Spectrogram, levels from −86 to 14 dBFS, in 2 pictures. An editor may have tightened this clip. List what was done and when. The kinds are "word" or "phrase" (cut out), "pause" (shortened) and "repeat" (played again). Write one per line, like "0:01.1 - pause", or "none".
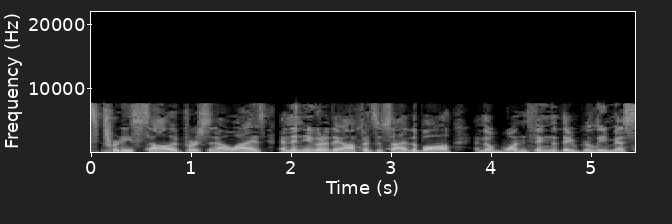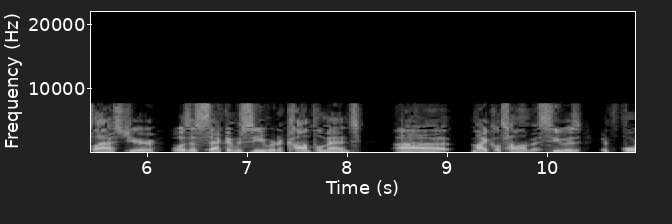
0:01.8 - pause
0:06.2 - pause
